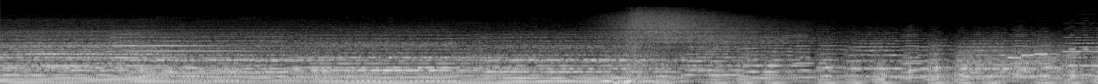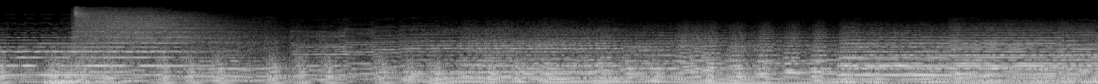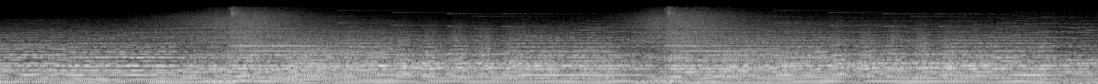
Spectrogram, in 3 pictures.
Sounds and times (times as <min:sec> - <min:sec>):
Soul music: 0:00.0 - 0:32.9.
